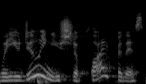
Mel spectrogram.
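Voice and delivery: ordinary talk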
